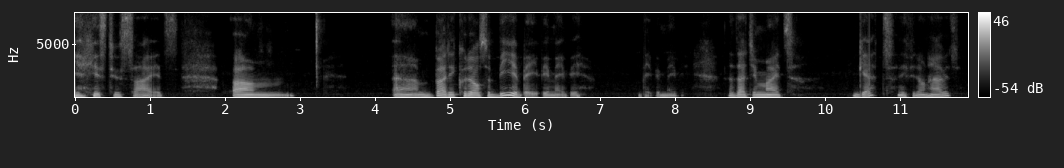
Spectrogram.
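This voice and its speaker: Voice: medium pitch, vocal fry, a little mellow, no echo. Rambling, hesitant tarot reader, dry close sound. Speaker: tarot reader on a live stream. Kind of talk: casual improvised tarot reading chat.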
